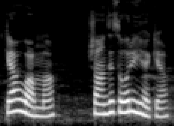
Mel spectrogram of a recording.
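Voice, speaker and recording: Woman reading a shy young bride, soft and pleading, fairly high warm voice. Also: lightly acted. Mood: timid. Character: timid young bride, gentle and eager. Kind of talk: novel reading.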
